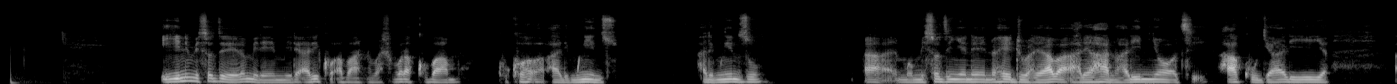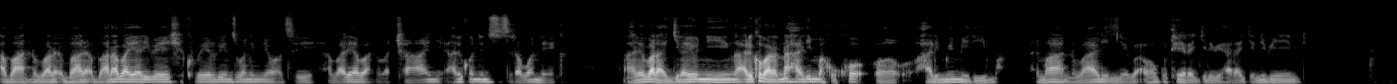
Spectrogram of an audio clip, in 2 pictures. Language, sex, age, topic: Rundi, male, 25-35, agriculture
